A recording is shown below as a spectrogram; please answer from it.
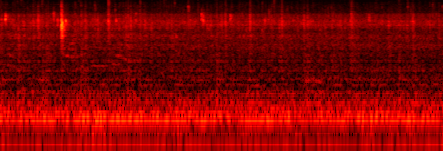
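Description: Ghee goes into a pan of dried-out carrot halwa, giving a soft, steady low sizzle with a small clink near the start, close and quiet, with no one talking.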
